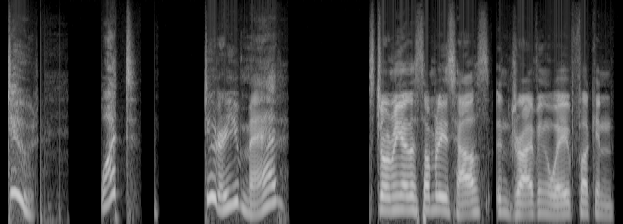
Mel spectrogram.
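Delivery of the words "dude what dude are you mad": feigned innocence. Retold or imitated. Gaslighting friend feigning innocence.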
